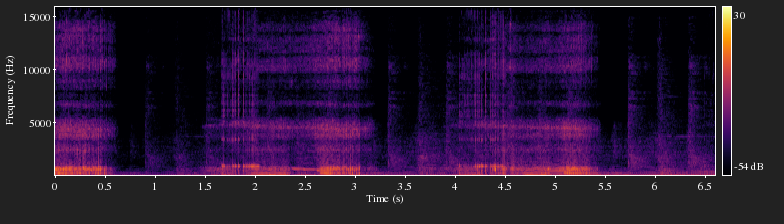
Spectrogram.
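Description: Loud, rasping snores recur every few seconds, with a vibrating rattle on each breath. Background music plays throughout.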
